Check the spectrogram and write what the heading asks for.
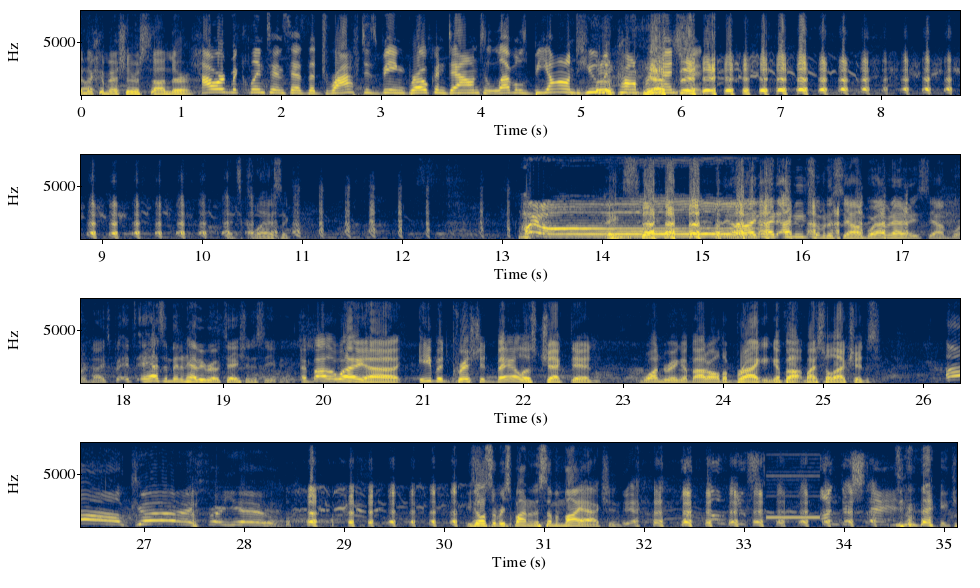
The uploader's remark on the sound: We were LIVE from the #NFLDraft2017 Philadelphia for 6 HOURS. LIVE from the Draft Headquarters in Philadelphia.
